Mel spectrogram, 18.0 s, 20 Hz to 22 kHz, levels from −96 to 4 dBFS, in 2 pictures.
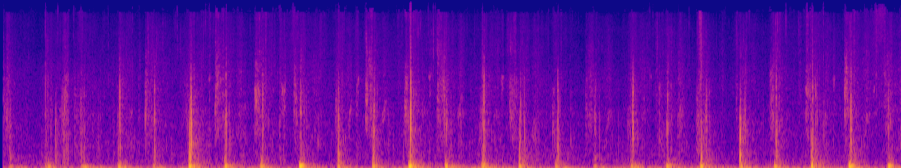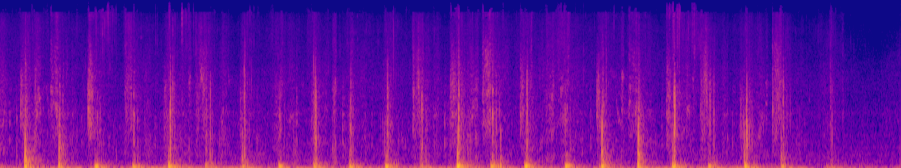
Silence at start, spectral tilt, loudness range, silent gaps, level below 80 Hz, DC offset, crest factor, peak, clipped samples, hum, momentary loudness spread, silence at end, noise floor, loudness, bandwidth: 0.05 s; -7 dB/octave; 6 LU; none; -28 dBFS; under 0.1%; 26 dB; 0 dBFS; under 0.1%; none; 15 LU; 0 s; -46 dBFS; -30 LUFS; 16 kHz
